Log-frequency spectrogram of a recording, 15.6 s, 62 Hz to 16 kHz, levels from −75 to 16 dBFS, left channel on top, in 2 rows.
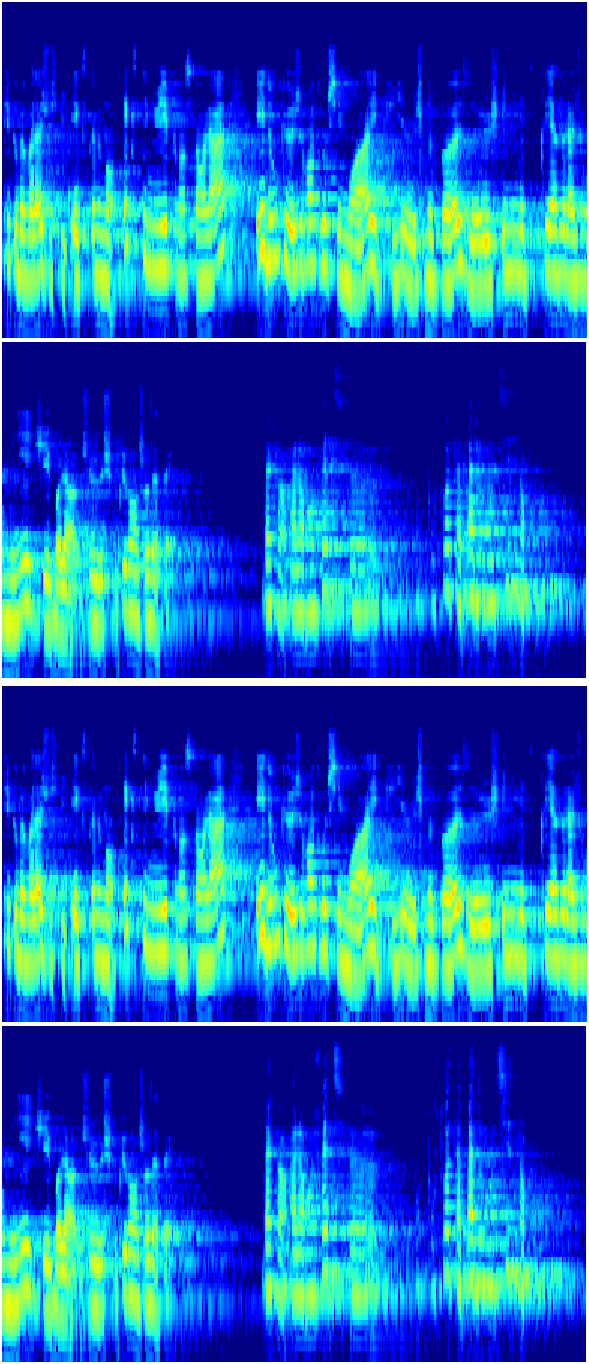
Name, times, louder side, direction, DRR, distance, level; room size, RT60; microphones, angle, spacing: voice 1, 0.1-3.0 3.4-10.1, equal, 5° right, 9 dB, 0.4 m, -25 dB
voice 2, 11.3-12.8 13.5-14.8, right 2 dB, 65° right, 6 dB, 1.8 m, -30 dB
22.0 x 15.0 x 9.0 m, 2.3 s
head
